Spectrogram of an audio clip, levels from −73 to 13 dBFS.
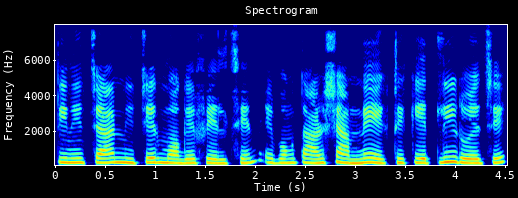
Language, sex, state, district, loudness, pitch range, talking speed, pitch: Bengali, female, West Bengal, North 24 Parganas, -17 LUFS, 225-250 Hz, 160 wpm, 235 Hz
